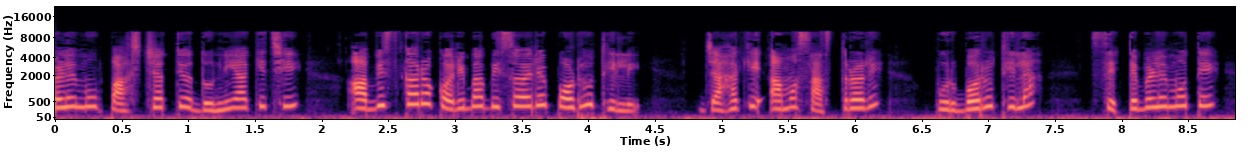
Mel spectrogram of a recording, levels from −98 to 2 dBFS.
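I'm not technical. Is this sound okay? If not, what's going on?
No, the speech sounds dull and watery throughout, likely from AAC compression. Nothing above 9.8 kHz remains, and unlike plain muffling, sustained sounds warble and hiss turns fizzy.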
